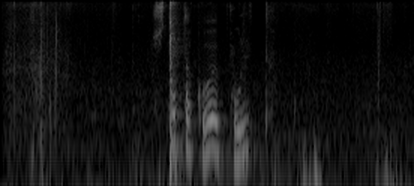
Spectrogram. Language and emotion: Russian, neutral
